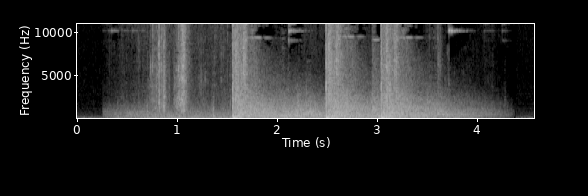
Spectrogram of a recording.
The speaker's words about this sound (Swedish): när plötsligt en maskerad man beväpnad med k-pist kliver in genom entrédörren. Han skriker Let's get the party started. Get down on the floor. Och fyrar av en skottsalva i taket.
